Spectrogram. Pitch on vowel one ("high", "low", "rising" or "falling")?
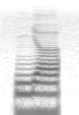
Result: high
